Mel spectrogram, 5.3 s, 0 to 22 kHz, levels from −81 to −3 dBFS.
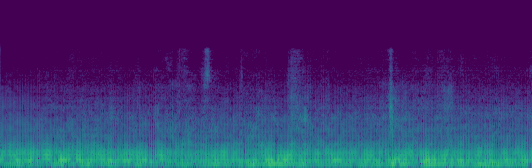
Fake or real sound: fake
